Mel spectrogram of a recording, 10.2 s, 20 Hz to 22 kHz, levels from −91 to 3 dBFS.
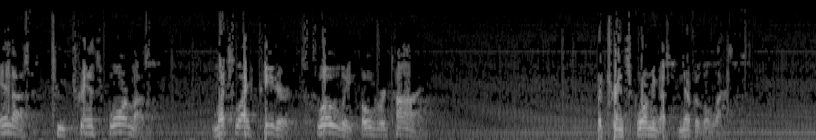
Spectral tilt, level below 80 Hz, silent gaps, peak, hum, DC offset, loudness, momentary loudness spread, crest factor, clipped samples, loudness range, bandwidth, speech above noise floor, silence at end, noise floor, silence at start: -4 dB/octave; -64 dBFS; none; -16 dBFS; 60 Hz at -65 dBFS; under 0.1%; -39 LUFS; 23 LU; 24 dB; under 0.1%; 4 LU; 16 kHz; 20 dB; 0 s; -59 dBFS; 0 s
